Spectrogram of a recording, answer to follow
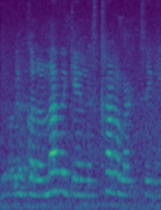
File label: English, New Zealand School Children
